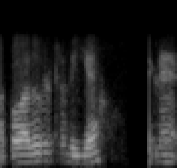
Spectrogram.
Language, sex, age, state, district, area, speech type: Malayalam, male, 30-45, Kerala, Wayanad, rural, conversation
